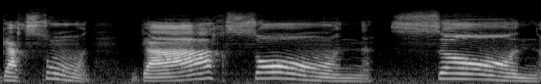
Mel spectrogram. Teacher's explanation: Entonces, cuidado con ese sonido porque no es no es solo con la S. Hay que cuidar que es con doble s, es decir, el sonido es más largo.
